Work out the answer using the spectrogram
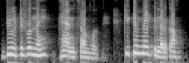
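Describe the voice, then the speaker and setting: A woman's voice: high-pitched, lively intonation, very fast, darkish tone, dry recording, voice pushed up. A woman doing a snappy irritated young man. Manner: snappy and annoyed. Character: irritated, proud young man rebuffing advances.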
